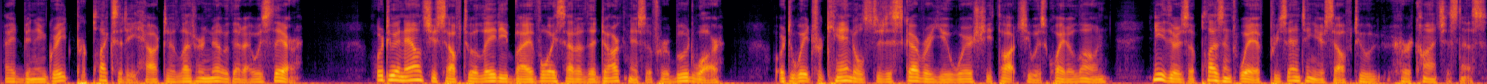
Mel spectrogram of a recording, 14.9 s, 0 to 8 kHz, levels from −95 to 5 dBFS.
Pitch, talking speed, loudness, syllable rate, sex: 100 Hz, 230 wpm, -18 LUFS, 6.3 syllables/s, male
